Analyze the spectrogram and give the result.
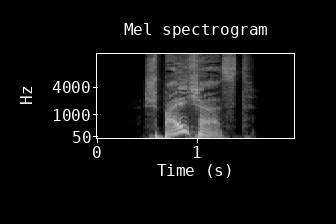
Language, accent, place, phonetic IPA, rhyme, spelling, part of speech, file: German, Germany, Berlin, [ˈʃpaɪ̯çɐst], -aɪ̯çɐst, speicherst, verb, De-speicherst.ogg
- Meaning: second-person singular present of speichern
